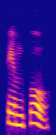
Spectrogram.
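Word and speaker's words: tempo: দেখুন টি। টি এর উচ্চারণ ইতালিয়নে হয়ে থাকে তের শিকারে তি হিসেবে। তিটা উচ্চারণ হয়ে থাকে তি হিসেবে। উদাহরণ দেখুন টেম্পো টেম্পো টেম্পো মানে হল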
